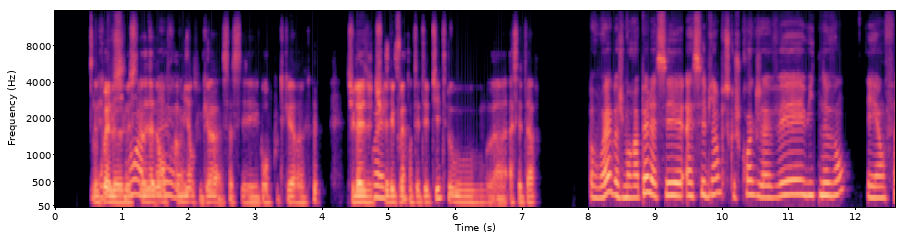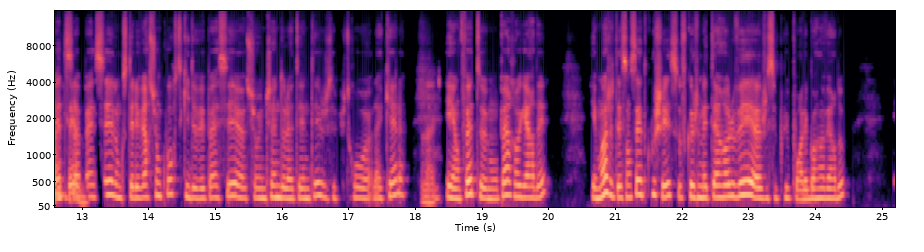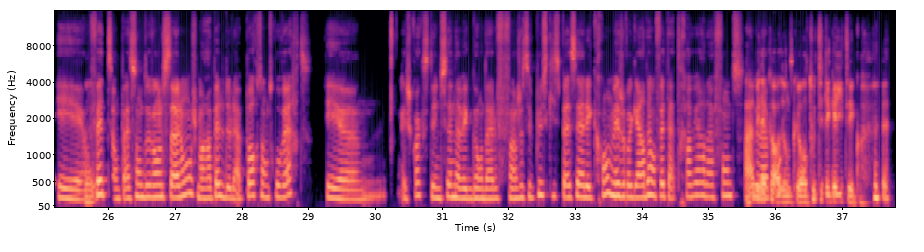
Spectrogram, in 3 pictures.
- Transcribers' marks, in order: chuckle; tapping; chuckle
- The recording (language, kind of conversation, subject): French, podcast, Comment choisis-tu ce que tu regardes sur une plateforme de streaming ?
